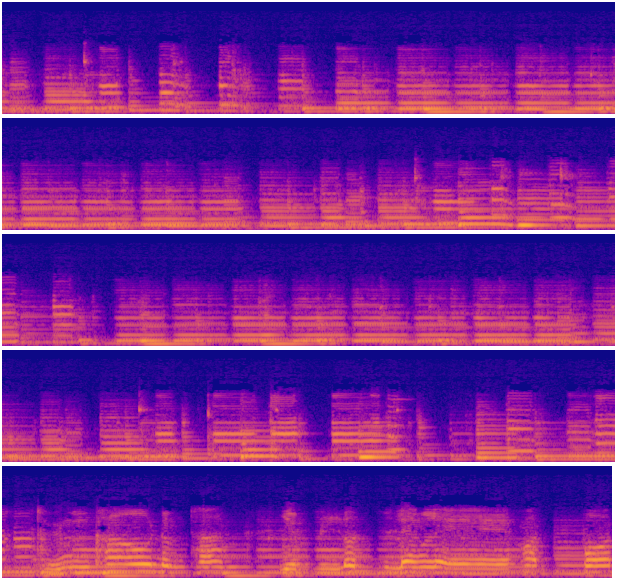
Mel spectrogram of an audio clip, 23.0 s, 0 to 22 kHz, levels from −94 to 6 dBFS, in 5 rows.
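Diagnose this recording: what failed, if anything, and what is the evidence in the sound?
Nothing failed: listening across the whole recording turns up no audible evidence of trouble at any stage of the chain, from capture and conversion through transport and playback.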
